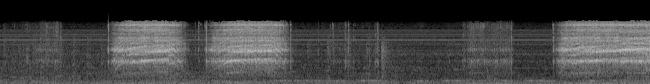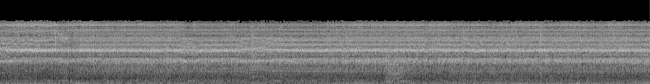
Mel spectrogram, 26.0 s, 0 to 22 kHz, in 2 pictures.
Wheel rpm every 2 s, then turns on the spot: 10, 80, 90, 0, 0, 50, 160, 160, 160, 160, 160, 160, 160.
0-2 4-6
